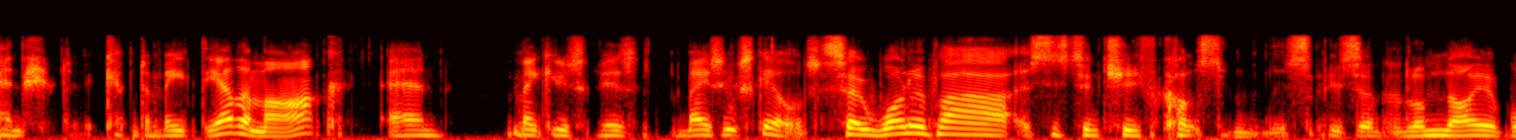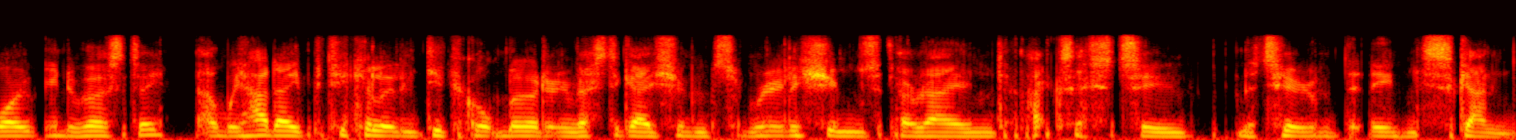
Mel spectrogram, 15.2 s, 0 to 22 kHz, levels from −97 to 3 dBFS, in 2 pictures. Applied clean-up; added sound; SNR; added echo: neural diffusion model UNIVERSE++.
